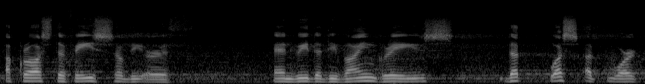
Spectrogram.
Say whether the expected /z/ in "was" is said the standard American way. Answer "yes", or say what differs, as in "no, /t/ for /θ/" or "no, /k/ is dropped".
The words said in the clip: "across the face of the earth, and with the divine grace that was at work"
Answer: no, /s/ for /z/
